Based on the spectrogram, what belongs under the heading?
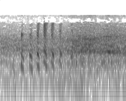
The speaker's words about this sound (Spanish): ¿Qué había gente en el Libertadores de América gritando el gol de Leandro Fernández?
